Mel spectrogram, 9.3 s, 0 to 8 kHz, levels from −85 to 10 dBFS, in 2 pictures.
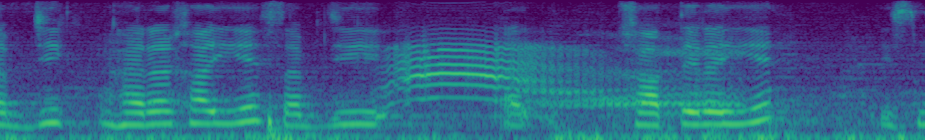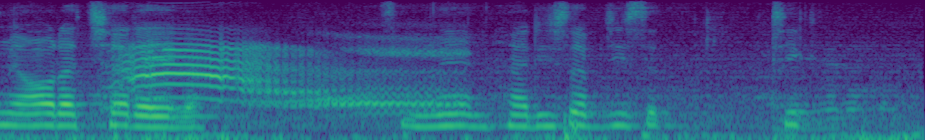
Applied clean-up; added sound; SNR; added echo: none; Meow; 1 dB; reverberation time 0.3 s.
